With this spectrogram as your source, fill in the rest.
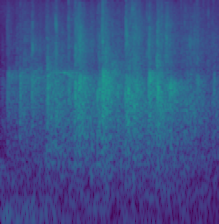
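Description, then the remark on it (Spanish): A crowd applauds steadily for a man invited up to help the speaker, a dense wash of many hands clapping at a moderate, even volume throughout, with no voices standing out. “denle un aplauso a mi amigo”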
